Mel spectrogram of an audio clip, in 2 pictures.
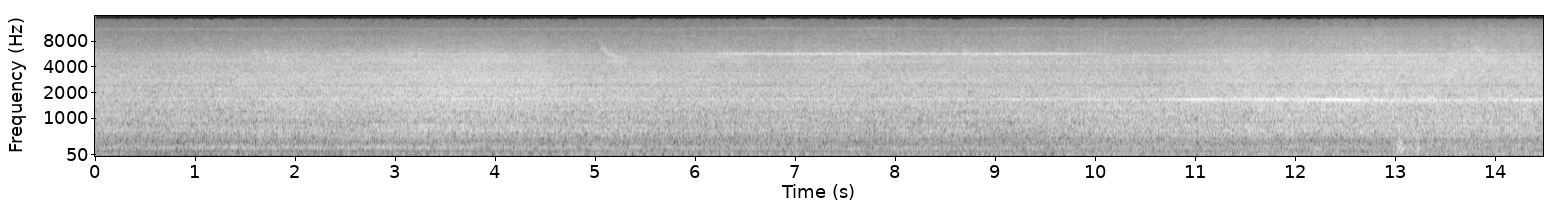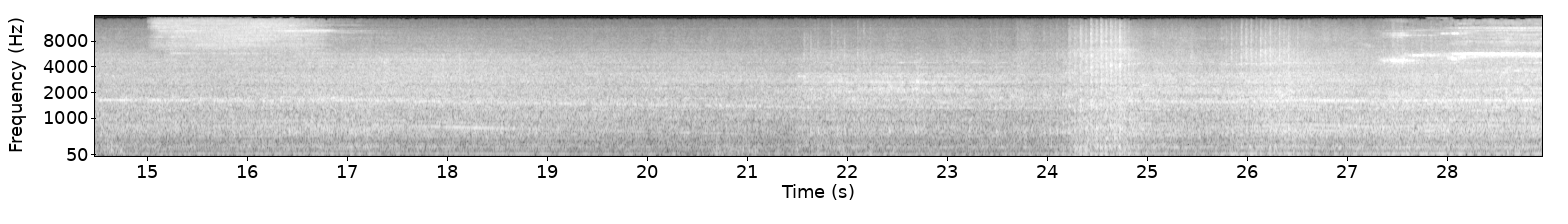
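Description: Northern Ireland Railways diesel multiple unit running in on curved track, its wheels squealing in high thin tones over the rumble of the train. It grows louder as it draws close, with a louder clattering rumble from about twenty-four seconds in.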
